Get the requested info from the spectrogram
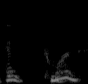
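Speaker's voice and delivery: hushed, gentle plea; kind coaxing. Retold or imitated. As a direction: coax a child gently and quietly. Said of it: "I would be kind".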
